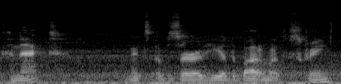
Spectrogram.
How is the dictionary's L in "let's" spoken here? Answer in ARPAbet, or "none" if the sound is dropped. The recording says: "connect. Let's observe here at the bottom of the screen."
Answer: N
